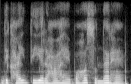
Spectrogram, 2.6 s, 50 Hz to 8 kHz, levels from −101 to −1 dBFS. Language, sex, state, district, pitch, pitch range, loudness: Hindi, female, Madhya Pradesh, Bhopal, 190 Hz, 180-205 Hz, -16 LUFS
